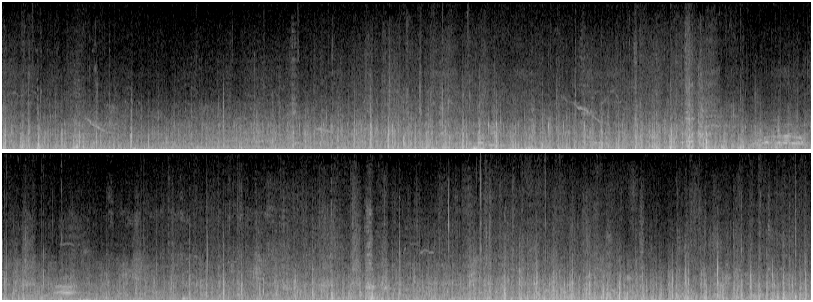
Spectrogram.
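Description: Many runners' footsteps slapping on asphalt as a pack of half-marathon runners passes, a dense, continuous patter of running shoes, with voices in the background.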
